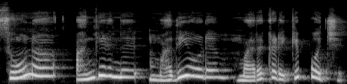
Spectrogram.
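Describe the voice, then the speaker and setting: Casting: female children's story narrator, high and animated, with a very soft, warm tone. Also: unhurried.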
